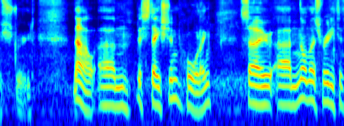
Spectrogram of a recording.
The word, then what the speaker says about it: Halling: for us I said helling it's actually pronounced hauling so hauling will be our next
